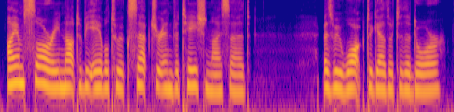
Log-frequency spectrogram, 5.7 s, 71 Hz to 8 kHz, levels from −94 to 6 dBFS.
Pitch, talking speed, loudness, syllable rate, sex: 195 Hz, 210 wpm, -17 LUFS, 6.4 syllables/s, female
